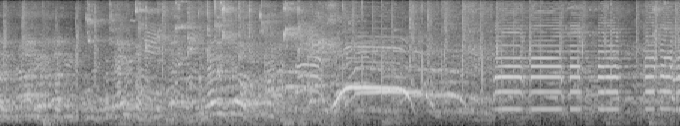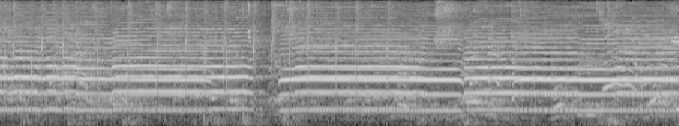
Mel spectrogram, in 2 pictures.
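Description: Shouting and chatter from players and spectators in a gym. From about a third of the way in, a horn sounds in long, steady blasts at one fixed pitch, a few short ones and then several lasting a few seconds each, with brief breaks between them.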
